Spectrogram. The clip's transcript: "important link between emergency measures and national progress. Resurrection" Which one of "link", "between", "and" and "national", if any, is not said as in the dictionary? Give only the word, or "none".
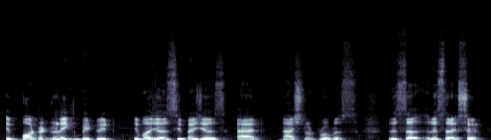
none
